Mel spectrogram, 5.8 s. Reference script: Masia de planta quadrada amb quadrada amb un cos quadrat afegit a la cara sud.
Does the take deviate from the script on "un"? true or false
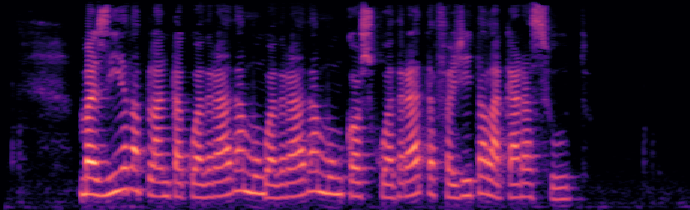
false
